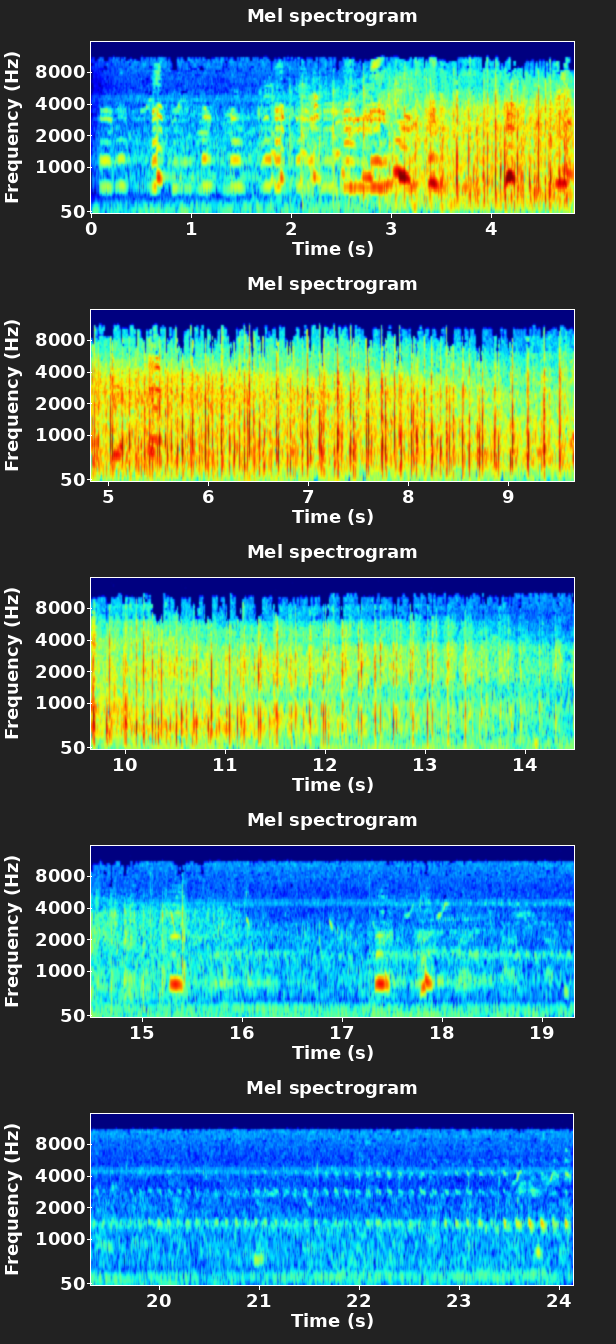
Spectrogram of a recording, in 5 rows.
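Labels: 0.0s A swan squawks repeatedly. 6.0s
0.0s Waves crashing against the shore repeatedly in the distance. 24.1s
0.0s Quiet continuous bird chirping in the background. 1.9s
1.8s Multiple birds flapping their wings loudly and repeatedly. 15.3s
9.3s A muffled swan squawks repeatedly. 10.4s
15.2s A bird chirps loudly once. 15.6s
15.5s Birds chirping continuously in the distance. 24.1s
17.3s A bird chirps loudly and repeatedly. 17.9s
17.9s A dog is panting in the distance. 20.6s
19.1s A bird produces a repeated oscillating sound. 24.1s
20.9s A muffled bird call is heard in the distance. 21.3s

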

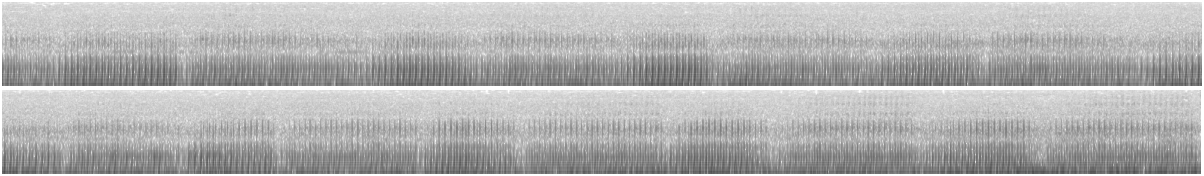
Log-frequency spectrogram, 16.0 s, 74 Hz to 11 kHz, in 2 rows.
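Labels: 0.0s A cat is purring loudly. 16.0s

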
